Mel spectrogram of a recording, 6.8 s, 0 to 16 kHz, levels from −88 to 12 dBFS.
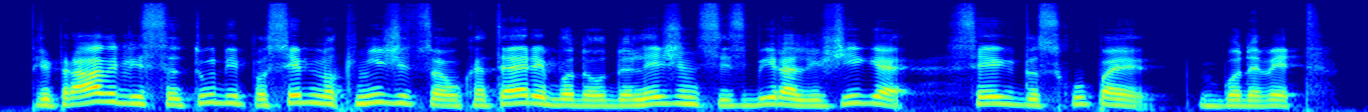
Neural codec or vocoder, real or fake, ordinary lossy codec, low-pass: autoencoder, 48 kHz, 32 numbers a frame, DAC-VAE, trained on Japanese speech; fake; none; 14.4 kHz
